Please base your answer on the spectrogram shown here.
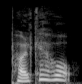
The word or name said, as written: polkahår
